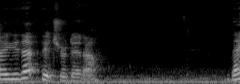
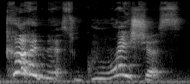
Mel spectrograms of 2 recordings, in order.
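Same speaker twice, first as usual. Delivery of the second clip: surprised bunny; 4 semitones higher, 5 dB louder, slower than usual. Acted. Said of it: "said the bunny".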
